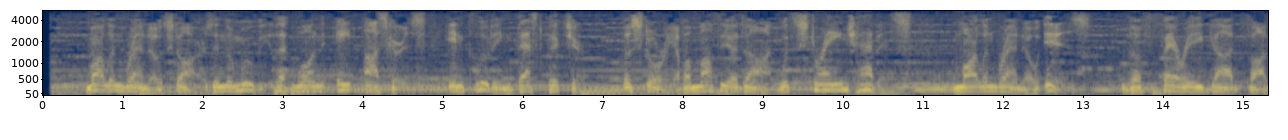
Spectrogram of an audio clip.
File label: Commercials; Fairy Godfather; Freekin Weird Audio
